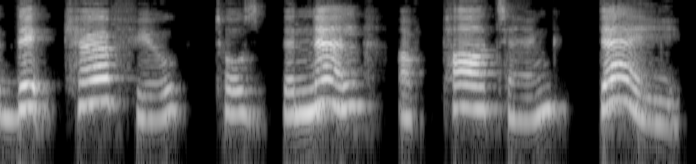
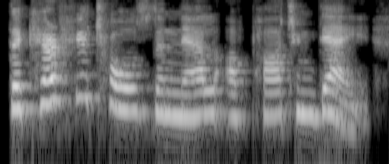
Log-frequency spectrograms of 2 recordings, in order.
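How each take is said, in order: First: Slow beat punched hard on CUR, TOLLS, KNELL, PAR, DAY; exaggerated iambic stress. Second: Said in the usual way. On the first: Shown as a demonstration. Lecturer exaggerating the line to show students the pattern, exaggerated iambic stress. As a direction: break "the curfew tolls the knell of parting day" into iambs, each stressed syllable much louder. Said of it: "This is just pronounced like this". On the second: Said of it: "we don't exaggerate when we read".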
